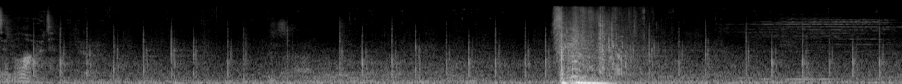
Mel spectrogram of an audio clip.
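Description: Quick footsteps run across a hard floor, echoing in a large hall.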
